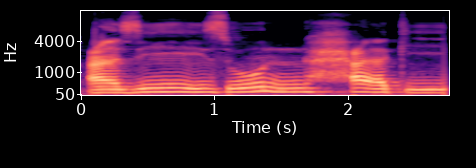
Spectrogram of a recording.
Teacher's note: Huruf ha tengah halkum, seringaikan mulut.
